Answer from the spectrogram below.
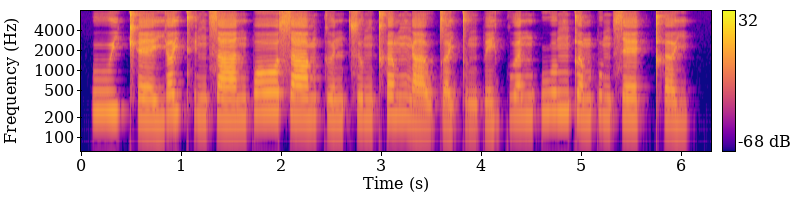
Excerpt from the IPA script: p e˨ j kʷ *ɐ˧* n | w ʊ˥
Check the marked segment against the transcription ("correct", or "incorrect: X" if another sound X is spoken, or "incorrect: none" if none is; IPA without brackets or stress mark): incorrect: ɐ˥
